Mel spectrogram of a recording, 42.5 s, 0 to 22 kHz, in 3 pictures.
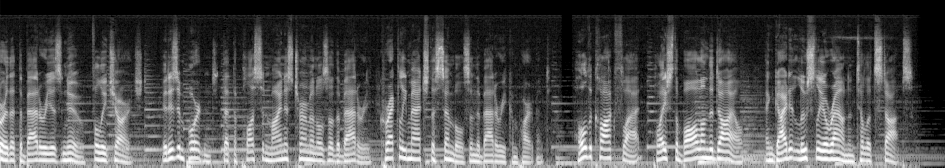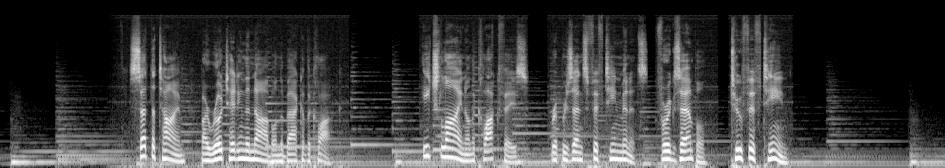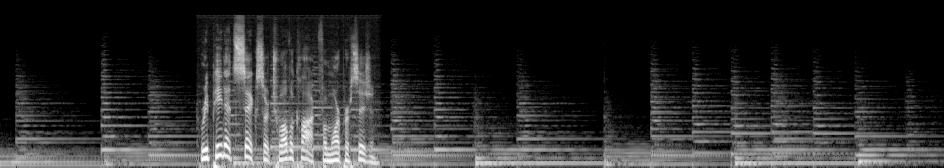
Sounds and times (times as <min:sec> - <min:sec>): Speech: 0:00.0 - 0:13.7, 0:16.1 - 0:19.3, 0:20.5 - 0:26.1, 0:31.4 - 0:34.1
Music: 0:00.0 - 0:42.5.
